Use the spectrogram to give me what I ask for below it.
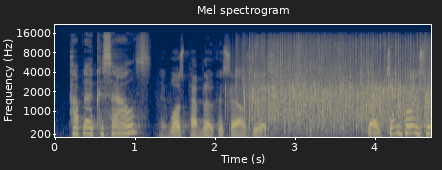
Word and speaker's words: Casals: spain this fellow called cabals is it cabals casaus casaus nominate ansley pablo casals it was pablo casaus yes so ten points for this what term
